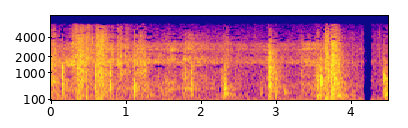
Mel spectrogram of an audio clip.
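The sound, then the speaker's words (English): Metallic clicks and rattles of a jail car door being unlocked, followed by the clunk and creak of it swinging open, several sharp handling knocks spread over a few seconds, with no voices. “Get the door unlocked.”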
